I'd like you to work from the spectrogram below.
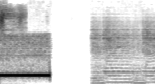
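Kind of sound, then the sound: signal or alarm, telephone dial tone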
